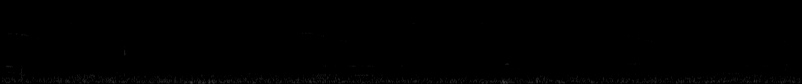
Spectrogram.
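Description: Near silence with faint outdoor ambience, in which a bird gives a short falling whistle three times, about three seconds apart.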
